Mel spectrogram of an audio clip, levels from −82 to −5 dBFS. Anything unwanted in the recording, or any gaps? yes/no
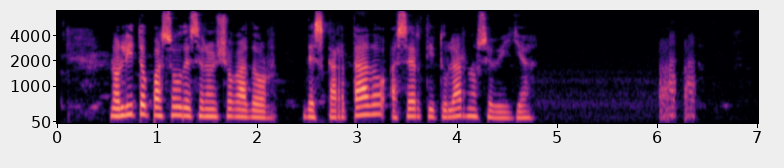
yes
